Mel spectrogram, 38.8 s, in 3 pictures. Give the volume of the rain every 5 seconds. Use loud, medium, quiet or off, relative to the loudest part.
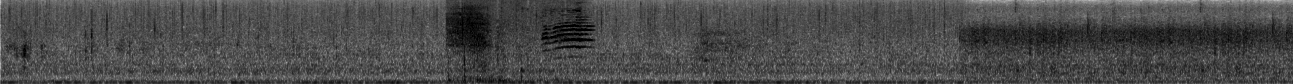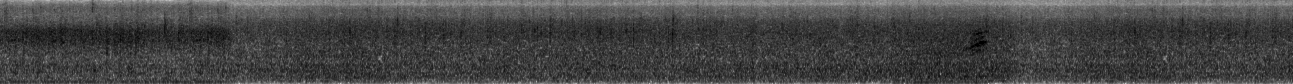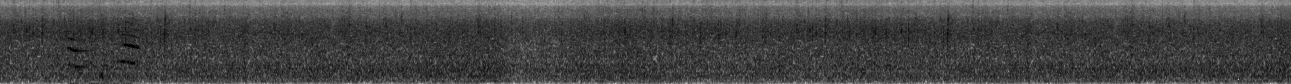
medium, medium, loud, loud, loud, loud, loud, loud.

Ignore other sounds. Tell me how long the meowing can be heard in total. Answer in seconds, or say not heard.
3 s.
